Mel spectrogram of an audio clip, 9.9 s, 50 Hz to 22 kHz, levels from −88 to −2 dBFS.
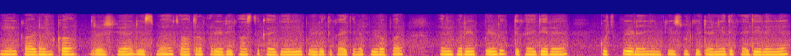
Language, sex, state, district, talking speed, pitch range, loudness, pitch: Hindi, female, Bihar, Araria, 225 wpm, 190-205 Hz, -16 LUFS, 195 Hz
